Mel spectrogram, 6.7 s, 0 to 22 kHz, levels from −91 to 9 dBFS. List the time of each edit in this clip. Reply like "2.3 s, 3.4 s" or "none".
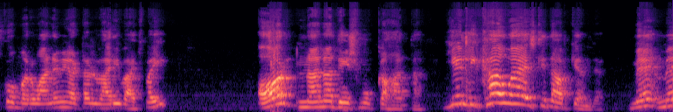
none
